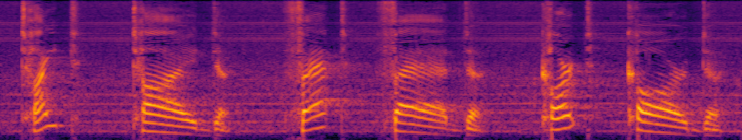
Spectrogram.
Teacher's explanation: fat, fad, Not bad, but remember the D is a voice consonant, the T is a voiceless consonant. So the vowel before these two sounds, one will be shorter, the other is longer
